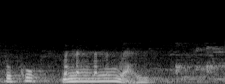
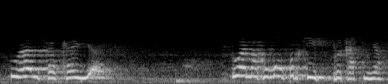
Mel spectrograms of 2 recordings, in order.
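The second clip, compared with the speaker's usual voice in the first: higher, whiny voice ordering God; mock bossy prayer; 14 semitones higher than usual. Preacher mocks a believer's prayer before travelling, higher whiny voice. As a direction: play a believer treating God as a guard. Mocking a demanding congregant prayer.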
